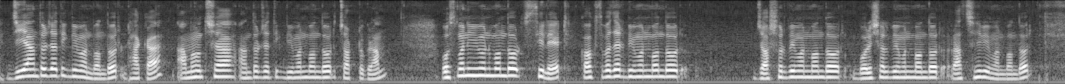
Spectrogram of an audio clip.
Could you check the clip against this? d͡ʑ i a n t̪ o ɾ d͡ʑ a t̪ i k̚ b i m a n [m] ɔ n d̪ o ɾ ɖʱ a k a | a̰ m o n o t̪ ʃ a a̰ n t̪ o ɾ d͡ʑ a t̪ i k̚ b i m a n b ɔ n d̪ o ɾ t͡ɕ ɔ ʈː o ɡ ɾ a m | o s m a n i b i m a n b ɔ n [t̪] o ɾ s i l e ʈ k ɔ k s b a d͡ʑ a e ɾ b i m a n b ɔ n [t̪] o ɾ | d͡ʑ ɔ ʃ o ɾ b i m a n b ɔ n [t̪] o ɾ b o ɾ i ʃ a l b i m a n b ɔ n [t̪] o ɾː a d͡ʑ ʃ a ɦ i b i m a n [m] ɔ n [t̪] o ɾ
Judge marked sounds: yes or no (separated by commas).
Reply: no, no, no, no, no, no, no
